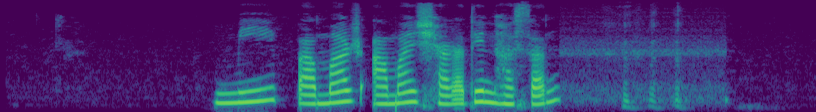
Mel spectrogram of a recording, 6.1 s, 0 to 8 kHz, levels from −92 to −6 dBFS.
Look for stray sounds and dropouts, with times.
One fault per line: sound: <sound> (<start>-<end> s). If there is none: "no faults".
sound: laugh (4.5-5.2 s)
